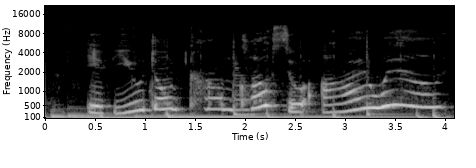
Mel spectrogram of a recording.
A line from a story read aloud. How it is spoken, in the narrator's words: he screeched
